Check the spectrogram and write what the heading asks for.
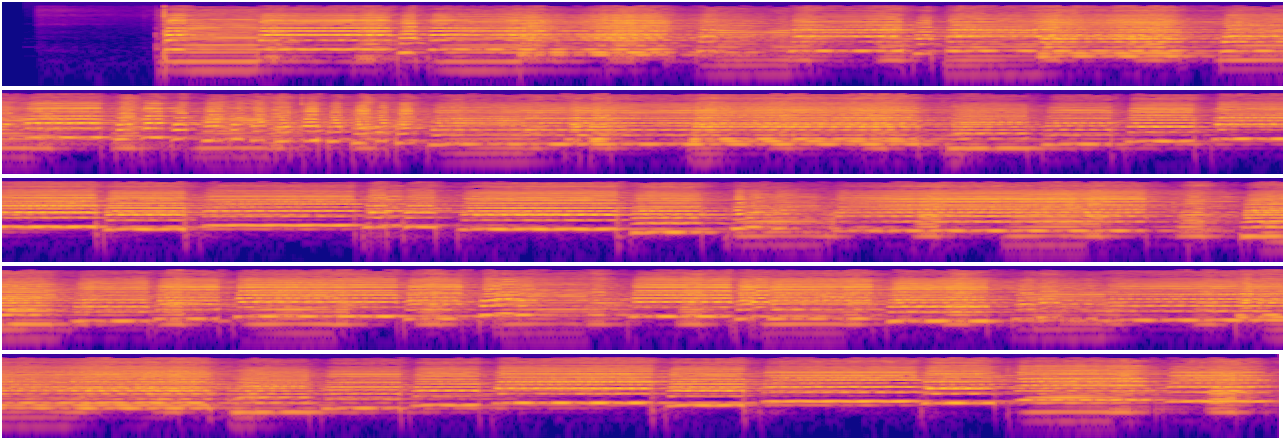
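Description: Diatonic button accordion (organetto) playing a waltz, with a melody on the treble buttons over a pulsing bass-and-chord accompaniment. It starts about half a second in.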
